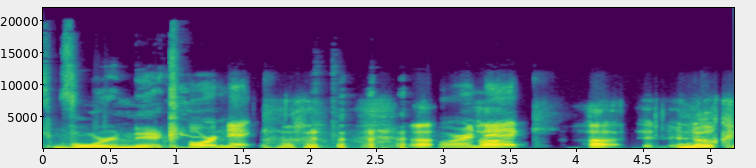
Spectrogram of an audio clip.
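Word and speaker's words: Vournick: it's spelled v-o-u-r-n yeah it's v-o-u-r and then n-i-c-k like vore nick nick nick uh nook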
